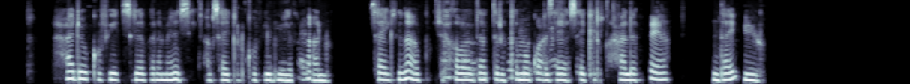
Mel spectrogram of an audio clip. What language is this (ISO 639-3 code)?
tir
